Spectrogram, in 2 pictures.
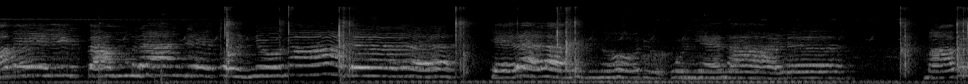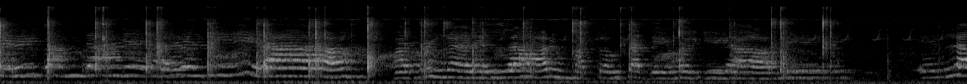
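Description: A girl's or girls' sung song with sharp hand claps keeping time, as in a Thiruvathirakali clapping dance. The singing pauses briefly about halfway through and again near the end, while the claps carry on.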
